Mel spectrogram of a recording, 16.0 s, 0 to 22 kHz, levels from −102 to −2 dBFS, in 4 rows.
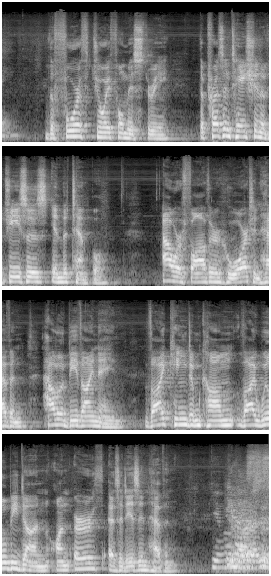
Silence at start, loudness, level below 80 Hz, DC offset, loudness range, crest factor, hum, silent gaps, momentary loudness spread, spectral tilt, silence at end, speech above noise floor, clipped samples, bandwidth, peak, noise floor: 0 s; -14 LUFS; -46 dBFS; under 0.1%; 2 LU; 14 dB; none; none; 11 LU; -5 dB/octave; 0 s; 34 dB; under 0.1%; 16 kHz; -2 dBFS; -48 dBFS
